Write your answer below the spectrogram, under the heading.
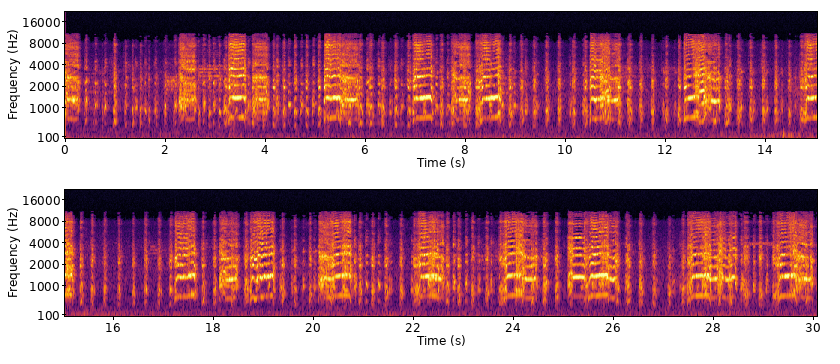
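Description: Chickens clucking and calling, short pitched calls coming in repeated clusters every second or two.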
